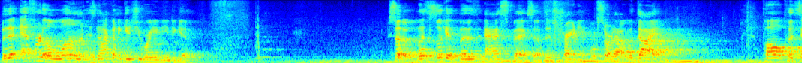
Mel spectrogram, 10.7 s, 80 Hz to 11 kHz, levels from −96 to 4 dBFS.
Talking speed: 175 wpm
